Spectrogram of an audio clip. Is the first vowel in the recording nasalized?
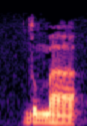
no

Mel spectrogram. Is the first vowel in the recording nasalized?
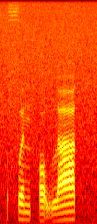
no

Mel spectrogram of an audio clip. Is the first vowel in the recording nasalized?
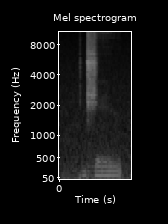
no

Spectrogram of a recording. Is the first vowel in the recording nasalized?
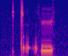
no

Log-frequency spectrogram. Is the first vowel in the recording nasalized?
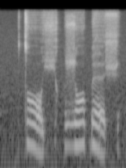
no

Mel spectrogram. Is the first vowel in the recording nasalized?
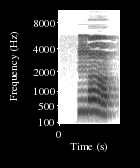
no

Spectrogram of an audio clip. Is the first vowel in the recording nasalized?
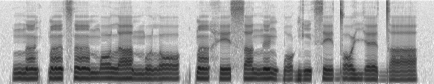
yes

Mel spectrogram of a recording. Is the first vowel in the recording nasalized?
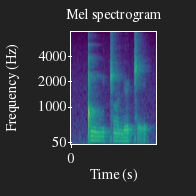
yes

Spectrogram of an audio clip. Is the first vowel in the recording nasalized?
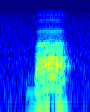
no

